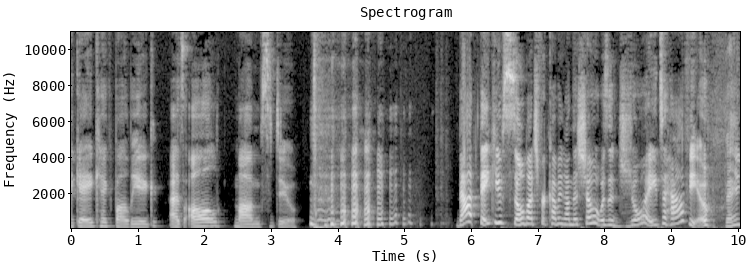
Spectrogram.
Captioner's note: laughs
